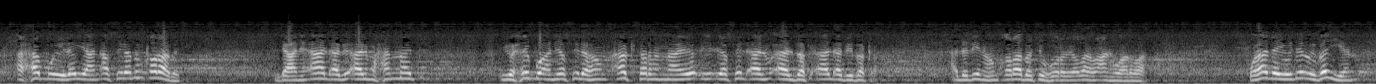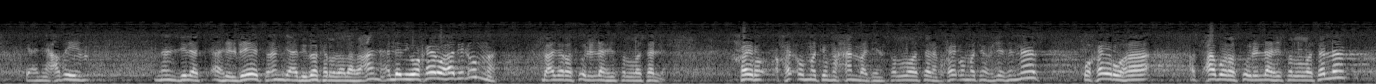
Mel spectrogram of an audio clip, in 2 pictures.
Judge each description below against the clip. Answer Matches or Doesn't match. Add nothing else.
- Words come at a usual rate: Doesn't match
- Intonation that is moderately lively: Matches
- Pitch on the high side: Matches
